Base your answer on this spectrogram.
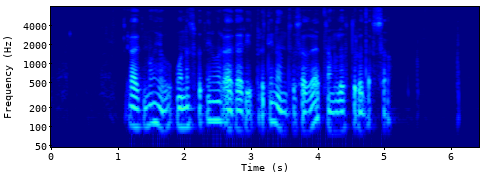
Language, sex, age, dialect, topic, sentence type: Marathi, male, 18-24, Southern Konkan, agriculture, statement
